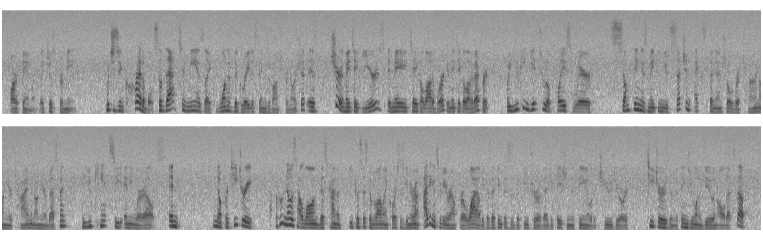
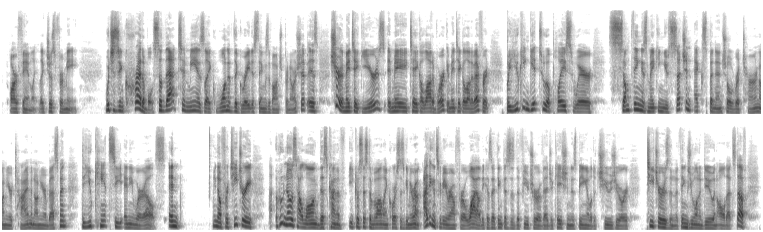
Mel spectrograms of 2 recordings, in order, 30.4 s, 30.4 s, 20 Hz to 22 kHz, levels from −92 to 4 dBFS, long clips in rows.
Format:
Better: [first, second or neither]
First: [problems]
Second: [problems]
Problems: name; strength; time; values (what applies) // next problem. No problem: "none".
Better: second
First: hiss; loud; throughout; 3 dB below the speech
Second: none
